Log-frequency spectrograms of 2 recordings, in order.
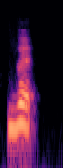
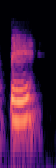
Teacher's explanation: La V se siente una ligera vibración, pero si pronunciamos la P no se siente nada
